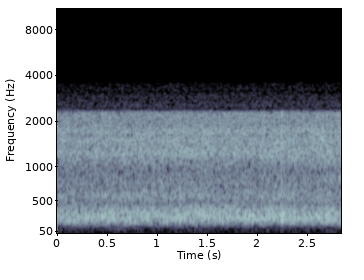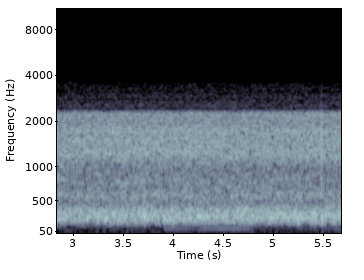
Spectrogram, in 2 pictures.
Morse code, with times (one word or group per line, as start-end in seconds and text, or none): none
